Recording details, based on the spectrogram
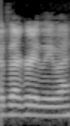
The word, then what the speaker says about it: Zachary Levi: Zachary Levi? – Yeah, Zachary Levi.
